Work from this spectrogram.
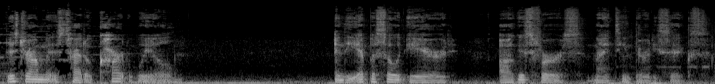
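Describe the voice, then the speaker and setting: A man's voice: low-pitched, measured pace, vocal fry, long pauses, over loud music, poor audio. A man hosting a podcast, giving a casual spoken introduction. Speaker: podcast host.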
